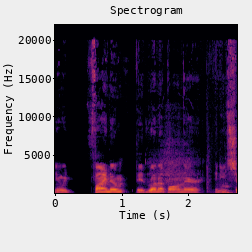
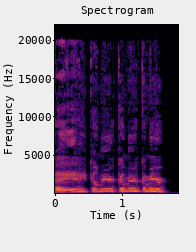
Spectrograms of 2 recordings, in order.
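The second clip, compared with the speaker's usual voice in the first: very high, repeated, yelled hollering. Retelling hearing Lawrence chase a baboon: imitating Lawrence hollering. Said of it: "we hear him just hollering and, and yelling".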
